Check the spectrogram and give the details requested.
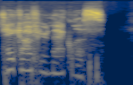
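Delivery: soft, hushed whisper under the breath. Reading a story: Amory speaks to Ellen in the dark bedroom, whispering. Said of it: "she whispered".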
